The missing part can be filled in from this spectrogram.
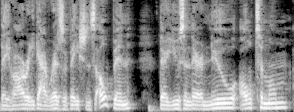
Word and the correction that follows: Ultium: Ultimum Ultium, Ultium, I said it wrong.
